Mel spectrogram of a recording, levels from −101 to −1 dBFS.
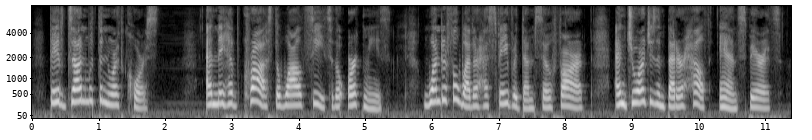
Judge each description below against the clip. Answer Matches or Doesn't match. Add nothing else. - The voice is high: Matches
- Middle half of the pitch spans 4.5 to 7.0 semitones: Matches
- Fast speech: Doesn't match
